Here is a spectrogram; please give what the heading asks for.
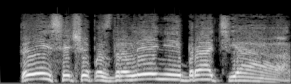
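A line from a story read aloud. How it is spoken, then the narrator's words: Joyful shout. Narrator (Russian): радостным голосом выкрикнул Обнорский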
